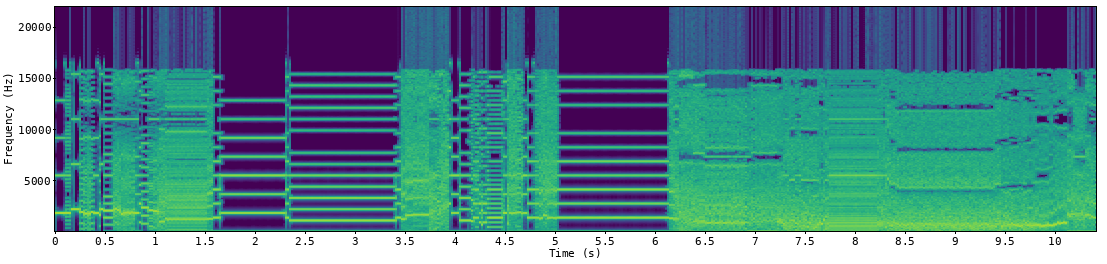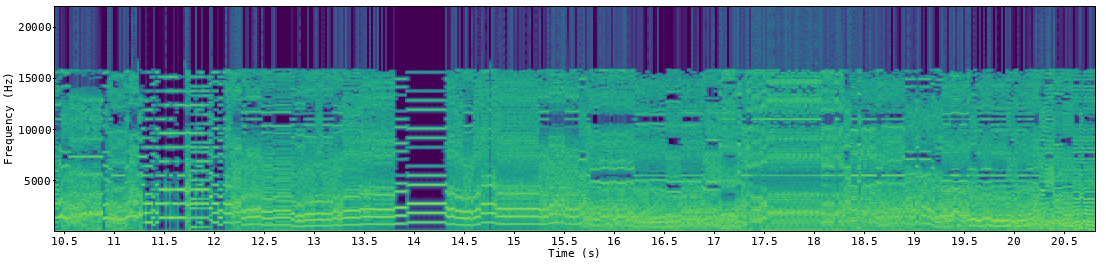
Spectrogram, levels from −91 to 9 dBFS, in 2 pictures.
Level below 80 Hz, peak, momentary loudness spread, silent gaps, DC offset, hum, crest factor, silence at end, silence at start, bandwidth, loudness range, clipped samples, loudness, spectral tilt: -28 dBFS; 0 dBFS; 2 LU; none; 20%; none; 6 dB; 0 s; 0 s; over 20 kHz; 2 LU; 0.5%; -3 LUFS; -1 dB/octave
